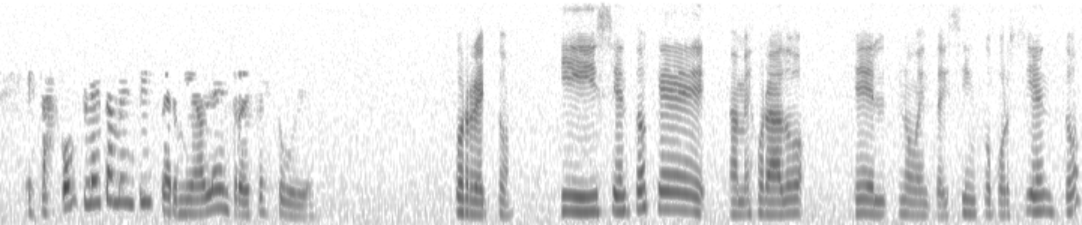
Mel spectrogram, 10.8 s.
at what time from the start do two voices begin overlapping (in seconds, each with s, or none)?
none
